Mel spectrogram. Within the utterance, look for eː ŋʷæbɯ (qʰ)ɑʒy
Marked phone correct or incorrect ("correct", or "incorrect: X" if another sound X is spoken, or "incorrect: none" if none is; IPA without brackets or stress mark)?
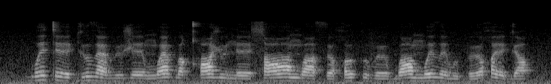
correct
